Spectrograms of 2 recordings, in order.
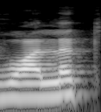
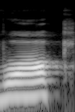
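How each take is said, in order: First: The L is sounded. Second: The L is silent. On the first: The speaker calls it wrong. "इसको वालक या टॉलक नहीं पढ़ सकते" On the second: The speaker calls it right. "वॉक है"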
